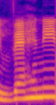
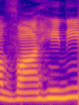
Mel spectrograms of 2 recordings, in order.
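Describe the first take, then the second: First: वहनी said short as vehni, no long aa; wrong spelling read out. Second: वाहिनी said with long aa and full hi, vaahini; correct spelling read out. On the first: Teacher sounding out the wrong form वहनी for students. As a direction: read the misspelt वहनी exactly as written. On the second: Teacher giving students the right form वाहिनी. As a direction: pronounce वाहिनी carefully, every syllable. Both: Shown as a demonstration. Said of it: "वहनी नहीं होता".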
